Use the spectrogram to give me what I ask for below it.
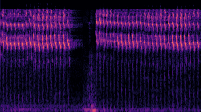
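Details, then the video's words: Pied fantail singing steadily: a rapid, high, rattling trill of repeated sharp notes. A short pause midway is broken by a brief low thump before the trill resumes. "SUWARA BURUNG CILILIN GACOR"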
